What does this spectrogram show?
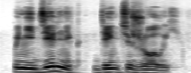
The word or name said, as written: понедельник день тяжелый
